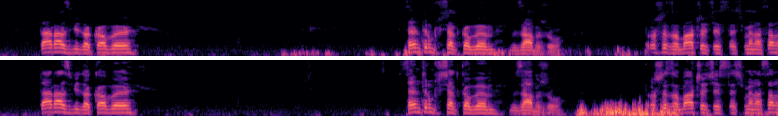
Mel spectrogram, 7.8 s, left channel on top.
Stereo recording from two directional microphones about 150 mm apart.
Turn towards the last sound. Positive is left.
turn(degrees=-40)  # may be behind; listen again after turning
